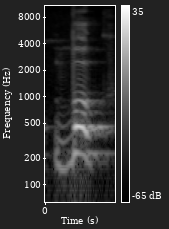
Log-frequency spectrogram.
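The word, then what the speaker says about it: book: जैसे बुक, बुक शब्द में डबल ओ के बाद के आया है, इसलिए डबल ओ का उच्चारण शॉर्ट ऊ किया जाएगा, इसलिए इसे बुक पढ़ा जाता है।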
